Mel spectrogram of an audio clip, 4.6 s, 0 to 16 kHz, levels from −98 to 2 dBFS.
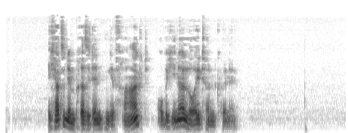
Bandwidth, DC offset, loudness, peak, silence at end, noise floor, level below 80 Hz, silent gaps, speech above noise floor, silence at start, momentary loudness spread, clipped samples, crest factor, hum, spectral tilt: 10 kHz; under 0.1%; -24 LUFS; -4 dBFS; 1.5 s; -74 dBFS; -66 dBFS; none; 51 dB; 0.65 s; 16 LU; under 0.1%; 22 dB; none; -7 dB/octave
